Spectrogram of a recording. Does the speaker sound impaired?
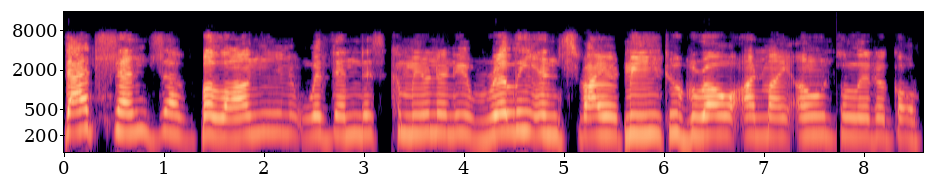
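Yes: cerebral palsy, mild.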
